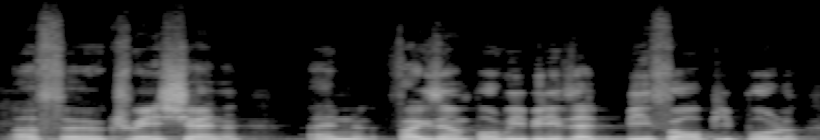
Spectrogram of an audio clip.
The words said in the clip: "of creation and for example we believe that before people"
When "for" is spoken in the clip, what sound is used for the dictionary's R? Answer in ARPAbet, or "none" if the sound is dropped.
R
